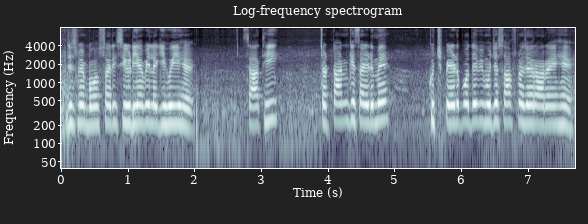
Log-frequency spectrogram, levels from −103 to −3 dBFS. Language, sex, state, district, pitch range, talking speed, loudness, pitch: Hindi, male, Rajasthan, Jaipur, 205-225 Hz, 185 wpm, -13 LUFS, 215 Hz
